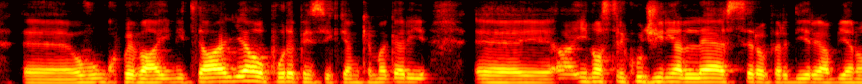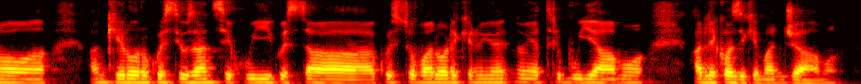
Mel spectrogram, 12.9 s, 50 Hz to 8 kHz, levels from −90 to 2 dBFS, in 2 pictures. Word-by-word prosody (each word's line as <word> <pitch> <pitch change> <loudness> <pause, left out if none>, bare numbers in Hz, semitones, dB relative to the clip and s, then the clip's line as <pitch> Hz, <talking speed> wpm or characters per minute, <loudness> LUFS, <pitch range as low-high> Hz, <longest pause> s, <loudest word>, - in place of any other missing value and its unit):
ehm, 115 -1 -1
ovunque 130 +2 -2
poi 135 - +3
vai 130 0 +5
in 130 - -9
Italia, 150 +6 +6
oppure 150 -1 +3
pensi 130 -2 -5
che 130 - -10
anche 125 0 -7
magari, 130 0 -2 0.3
ehm, 120 -1 0
a 135 0 -4
i 150 - -4
nostri 145 0 0
cugini 150 -1 -3
all'estero 140 -1 +4
per 130 0 -4
dire 130 0 -1
abbiano 120 -1 -1 0.3
anche 125 +2 -5
loro 125 -1 +1
queste 125 +1 -4
usanze 125 +1 -1
qui, 125 -1 -6
questa 115 -2 +1
questo 125 +1 -4
valore 125 0 0
che 125 - -11
noi 125 0 -7
noi 130 -1 -8
attribuiamo 125 -1 -4 0.3
alle 120 -1 -1
cose 115 -1 0
che - - -7
mangiamo? 110 -1 -4
125 Hz, 165 wpm, -24 LUFS, 120-135 Hz, 0.3 s, Italia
